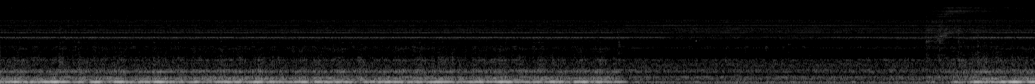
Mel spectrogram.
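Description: A gemstone in a faceting quill grinding against a spinning faceting lap: a rough, low, wavering buzz. It stops about six seconds in, leaving only the machine's faint steady motor whine, and starts again near the end.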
